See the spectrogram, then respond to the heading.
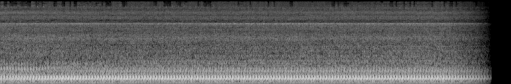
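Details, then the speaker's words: New Draper 150L belt-driven 2.2kW 10 bar air compressor run for 10 minutes with air escaping so pressure didn't build; steady even pumping drone, no knocks or rattles, oil level fine and clear; normal running. "So it ran well. The pressure didn't build up too much."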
